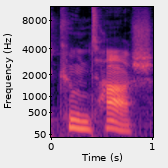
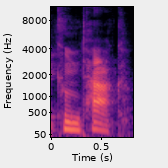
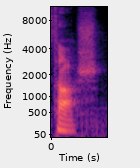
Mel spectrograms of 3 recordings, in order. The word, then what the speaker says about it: Countach: how to say it, but it is Countach, like T-A-S-H, not how it's spelled, which is T-A-C-H, which I would say Countach. But it's Tosh. Countach.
